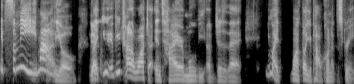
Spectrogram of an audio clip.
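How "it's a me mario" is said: very high, swooping, slow, sing-song cartoon voice. Explaining the classic voice to a co-host, the speaker demonstrates a Mario voice. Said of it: "the classic Mario voice, the high pitch".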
